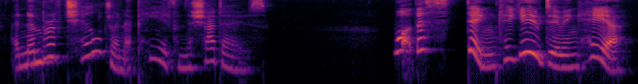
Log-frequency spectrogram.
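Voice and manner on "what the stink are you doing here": swooping, demanding, challenging tone. Big Joe confronts Elsie as children appear from the shadows, demanding. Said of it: "demanded Big Joe".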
